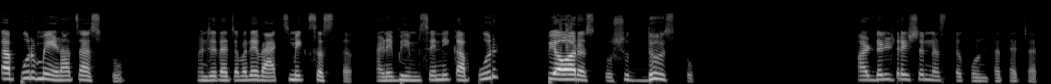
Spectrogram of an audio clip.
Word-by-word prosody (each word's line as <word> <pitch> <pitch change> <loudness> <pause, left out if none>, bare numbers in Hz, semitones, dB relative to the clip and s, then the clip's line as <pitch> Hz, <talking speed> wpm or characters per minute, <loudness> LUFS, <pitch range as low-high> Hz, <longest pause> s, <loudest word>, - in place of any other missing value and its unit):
कापूर 265 +3 +3
मेणाचा 205 -4 0
असतो. 190 - -8 0.8
म्हणजे 195 0 -4
त्याच्यामध्ये 195 +2 -1
वॅक्स 190 +2 -3
मिक्स 210 -1 -3
असतं 190 -1 -6 0.3
आणि 180 0 -3
भीमसेनी 200 +3 -4
कापूर 225 - -2 0.5
प्युअर 235 -3 +10
असतो, 175 -4 -8
शुद्ध 220 +6 -2
असतो. 225 - -12 1.7
अडल्टरेशन 225 +2 -3
नसतं 185 -2 -12
कोणतं 155 -2 -12
त्याच्यात. 75 - -15
205 Hz, 110 wpm, -24 LUFS, 185-230 Hz, 1.7 s, प्युअर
